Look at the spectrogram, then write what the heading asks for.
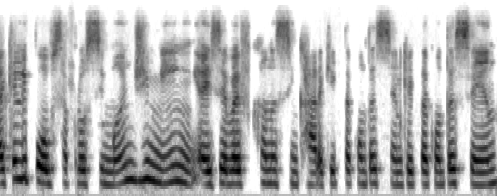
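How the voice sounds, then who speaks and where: A woman speaks in a fairly high pitch, in a normal speaking voice. The sound is dry and close, with no echo. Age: 20s. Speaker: podcast co-host, artist. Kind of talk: casual chat.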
